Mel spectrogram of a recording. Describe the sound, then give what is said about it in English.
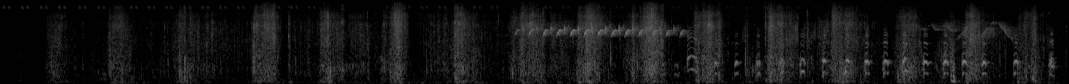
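A chicken clucks steadily, a rapid series of short, sharp clucks broken by a higher, drawn-out squawk midway through, with faint rustling in the background. “Do you see it? The chicken?”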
